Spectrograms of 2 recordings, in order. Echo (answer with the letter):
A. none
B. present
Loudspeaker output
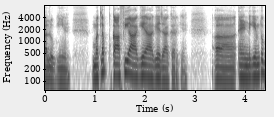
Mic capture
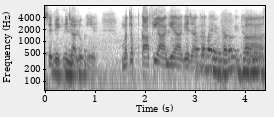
B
